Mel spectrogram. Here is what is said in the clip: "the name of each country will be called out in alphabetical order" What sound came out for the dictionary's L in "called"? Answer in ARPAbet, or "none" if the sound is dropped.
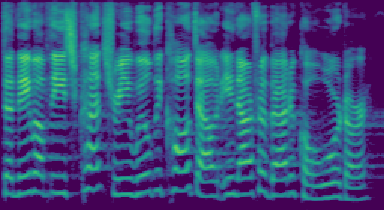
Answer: L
